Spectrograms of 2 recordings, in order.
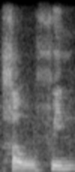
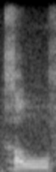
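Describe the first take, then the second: First: The word ends with a short vowel and n. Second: The word ends on a bare f sound. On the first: The reading continues without a stop. "ഖൗഫിൻ എന്നാണ് വരുന്നതിൽ" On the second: The reader stops on this word. "സുക്കൂന് നൽകി വഖഫ് ചെയ്യുകയാണെങ്കിൽ അൽ ഖൗഫ് എന്നായിട്ട് മാറി"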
